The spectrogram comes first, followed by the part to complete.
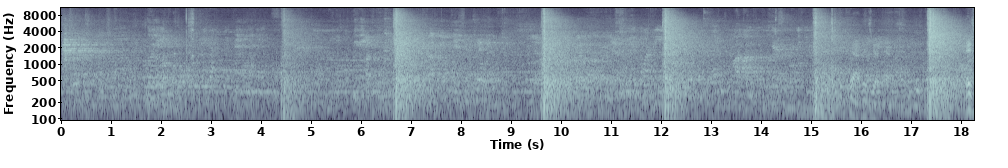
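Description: Six heavy thuds, about two and a half seconds apart, each ringing on in a large hall, over a murmur of background voices.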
